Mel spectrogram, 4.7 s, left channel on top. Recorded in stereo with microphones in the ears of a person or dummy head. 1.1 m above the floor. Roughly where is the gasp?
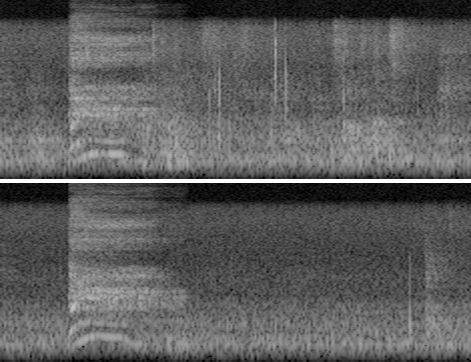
Right.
